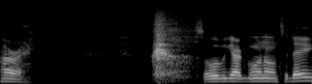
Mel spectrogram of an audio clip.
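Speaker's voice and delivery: out of breath, winded, breathless. Recording while moving stuff from the entrance, out of breath. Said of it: "I'm out of breath".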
